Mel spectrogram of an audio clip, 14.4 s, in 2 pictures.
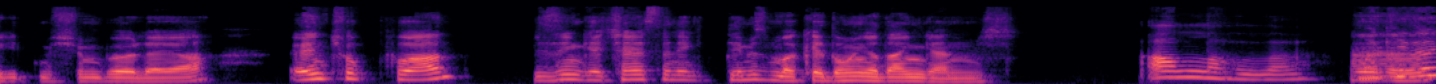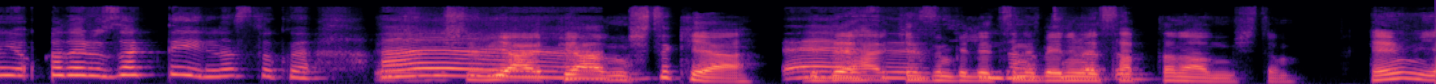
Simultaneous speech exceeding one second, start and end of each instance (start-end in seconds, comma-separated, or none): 11.1-13.0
